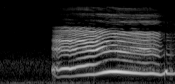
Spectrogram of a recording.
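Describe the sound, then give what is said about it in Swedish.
A child cries out in one long, high-pitched wail that starts abruptly after a brief quiet moment, loud, with no talking around it. “exakt, det var ett barn som grät eller något.”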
